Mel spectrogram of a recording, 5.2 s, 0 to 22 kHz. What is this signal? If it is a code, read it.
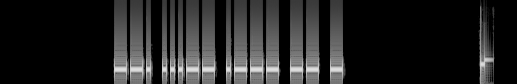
Morse code, heard as a keyed tone, about 30 wpm, 700 Hz. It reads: G3JMT
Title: Code Groups - 5 Letter:Numbers - 30wpm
